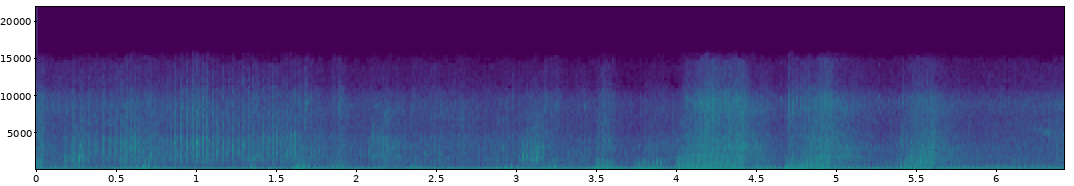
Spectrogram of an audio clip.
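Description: ATV engines running while riding a rough dirt trail, the revs rising and falling a few times about four to five and a half seconds in, with scattered clatter from the bumps.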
